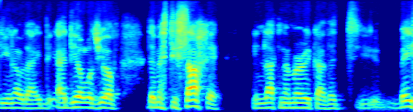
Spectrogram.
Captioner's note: speaking foreign language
